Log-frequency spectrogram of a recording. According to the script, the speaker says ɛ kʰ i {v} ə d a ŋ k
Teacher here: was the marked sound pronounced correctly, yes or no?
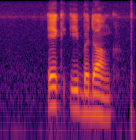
no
